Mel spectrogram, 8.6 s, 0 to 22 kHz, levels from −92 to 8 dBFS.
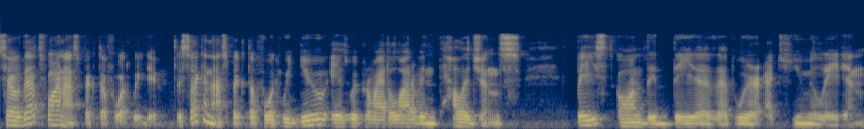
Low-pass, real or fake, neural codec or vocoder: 7.2 kHz; real; none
